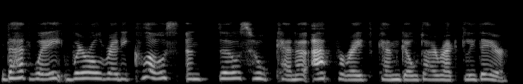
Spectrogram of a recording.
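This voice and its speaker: A woman voicing an earnest, hurried teenage boy wizard in a fantasy story reading. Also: a little high, steady tone, pushed and bright, no room sound, muffled recording. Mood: decisive. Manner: earnest, rushed.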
